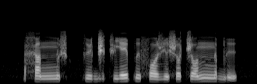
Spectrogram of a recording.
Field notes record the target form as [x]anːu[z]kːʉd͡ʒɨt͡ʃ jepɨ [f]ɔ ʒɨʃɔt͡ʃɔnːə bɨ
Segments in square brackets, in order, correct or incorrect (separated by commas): correct, incorrect, correct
